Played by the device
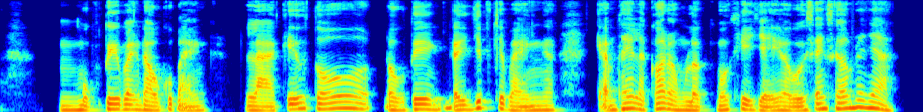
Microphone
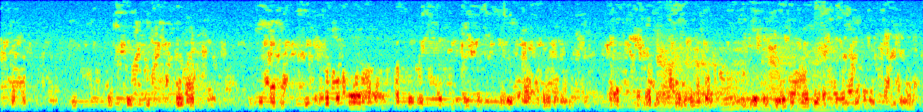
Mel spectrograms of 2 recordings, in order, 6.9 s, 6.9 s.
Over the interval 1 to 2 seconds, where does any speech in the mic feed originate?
echo only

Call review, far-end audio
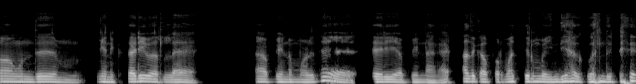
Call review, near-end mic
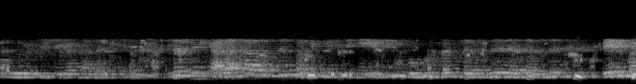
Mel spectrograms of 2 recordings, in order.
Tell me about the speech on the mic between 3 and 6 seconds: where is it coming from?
both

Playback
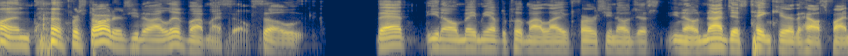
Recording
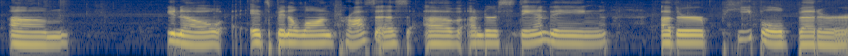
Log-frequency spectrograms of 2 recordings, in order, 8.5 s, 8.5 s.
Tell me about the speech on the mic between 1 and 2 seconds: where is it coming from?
user only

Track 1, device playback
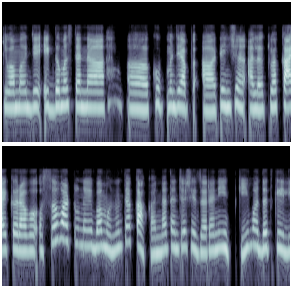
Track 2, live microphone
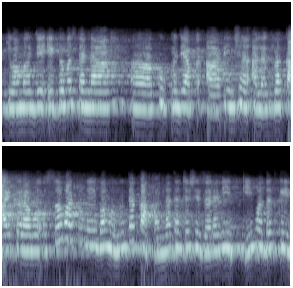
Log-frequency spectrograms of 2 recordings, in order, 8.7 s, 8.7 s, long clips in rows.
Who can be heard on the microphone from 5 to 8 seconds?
echo only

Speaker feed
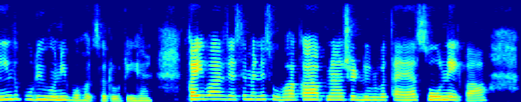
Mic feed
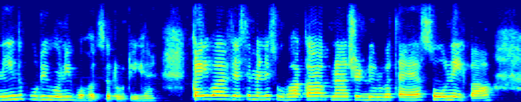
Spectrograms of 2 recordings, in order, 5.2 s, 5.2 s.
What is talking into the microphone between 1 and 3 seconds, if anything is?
echo only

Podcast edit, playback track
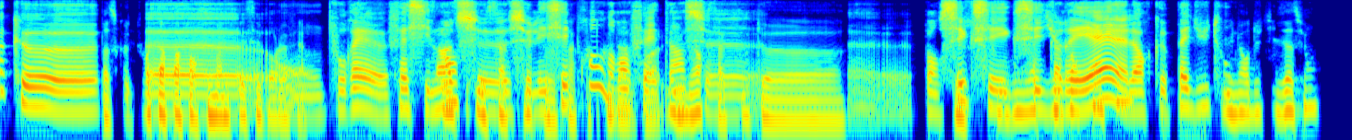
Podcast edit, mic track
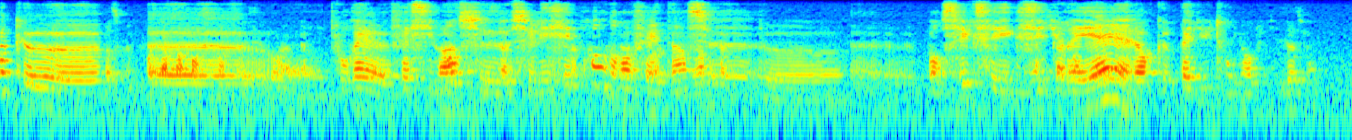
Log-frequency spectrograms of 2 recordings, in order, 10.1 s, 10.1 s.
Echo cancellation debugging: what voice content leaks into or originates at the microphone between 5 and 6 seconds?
echo only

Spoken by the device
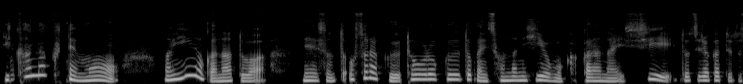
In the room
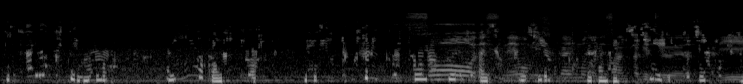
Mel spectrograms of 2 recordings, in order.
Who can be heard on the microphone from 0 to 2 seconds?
echo only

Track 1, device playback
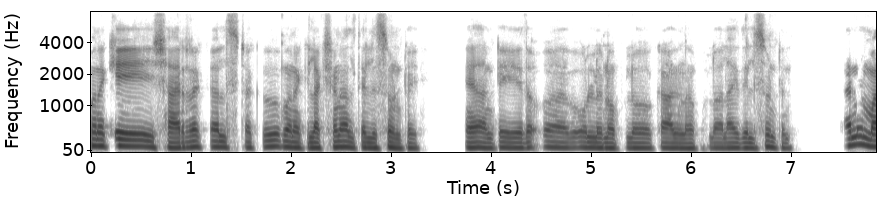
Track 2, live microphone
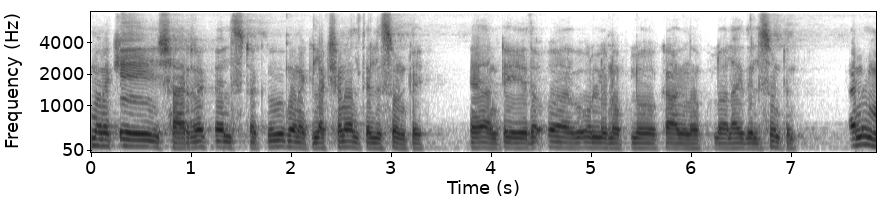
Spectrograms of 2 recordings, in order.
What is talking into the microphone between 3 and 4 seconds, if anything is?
echo only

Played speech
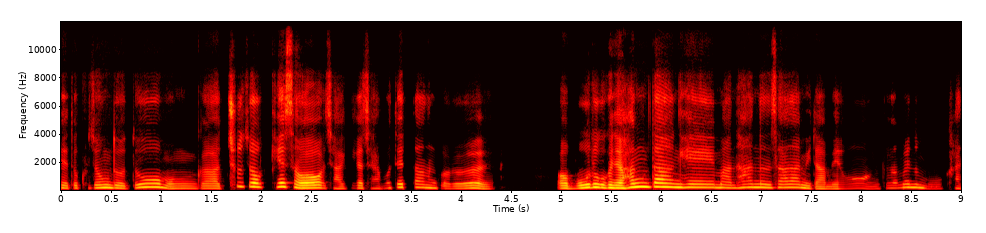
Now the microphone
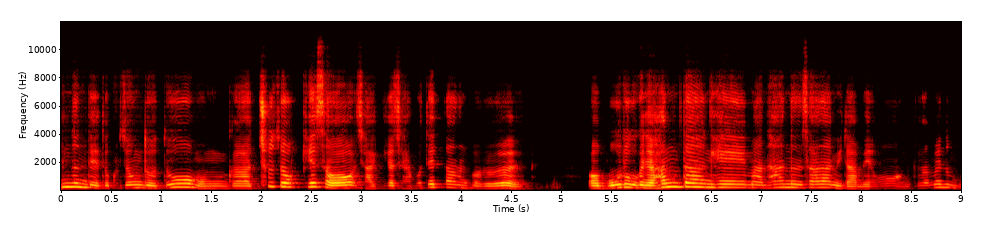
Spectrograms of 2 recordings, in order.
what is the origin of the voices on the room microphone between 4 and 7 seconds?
echo only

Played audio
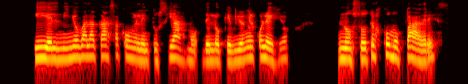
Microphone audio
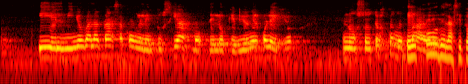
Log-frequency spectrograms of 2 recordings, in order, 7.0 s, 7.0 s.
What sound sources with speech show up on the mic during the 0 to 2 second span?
echo only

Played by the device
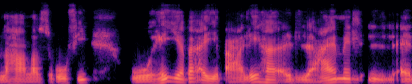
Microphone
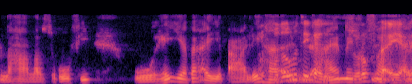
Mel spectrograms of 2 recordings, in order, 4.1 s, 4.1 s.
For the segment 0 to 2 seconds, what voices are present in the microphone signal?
echo only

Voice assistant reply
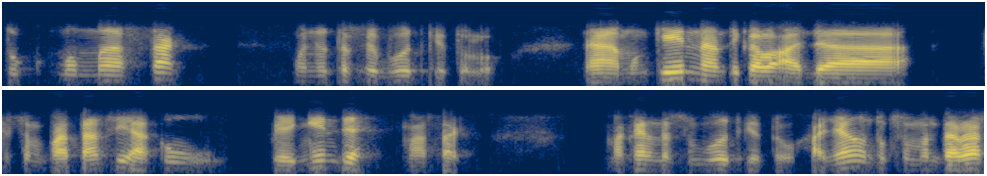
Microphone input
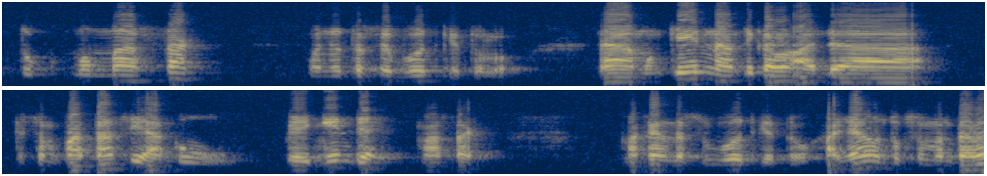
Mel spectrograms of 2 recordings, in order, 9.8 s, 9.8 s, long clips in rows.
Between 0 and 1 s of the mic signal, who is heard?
echo only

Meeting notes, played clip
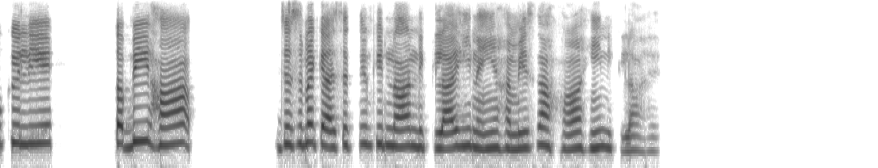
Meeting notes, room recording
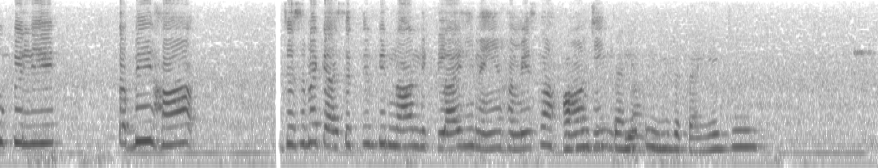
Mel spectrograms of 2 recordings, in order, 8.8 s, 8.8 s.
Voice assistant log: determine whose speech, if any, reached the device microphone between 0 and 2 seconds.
echo only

